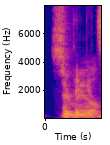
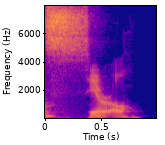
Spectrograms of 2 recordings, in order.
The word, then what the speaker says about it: Syril: Uh, how do you how do you, how do you say his name? – Syril. – Syril.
